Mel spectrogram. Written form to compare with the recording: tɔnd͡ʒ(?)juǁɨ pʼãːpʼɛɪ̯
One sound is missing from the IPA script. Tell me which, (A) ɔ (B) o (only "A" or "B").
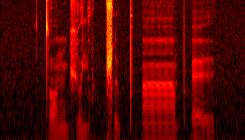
B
